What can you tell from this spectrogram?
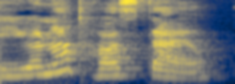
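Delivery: normal talking voice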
